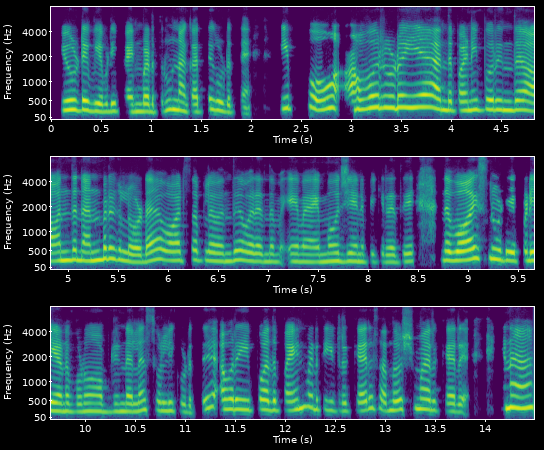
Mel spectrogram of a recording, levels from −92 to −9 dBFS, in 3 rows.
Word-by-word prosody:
YouTube 250 -2 +4
எப்படி 205 +1 -1
பயன்படுத்தணும்னு 205 +5 0
நான் 215 -4 -3
கத்து 200 +7 -5
குடுத்தேன். 195 -4 -5 0.4
இப்போ 295 +3 -4 0.4
அவருடைய 315 +3 +4 0.2
அந்த 245 -2 +1
பணிபுரிந்த 250 0 +1 0.2
அந்த 240 +2 +2
நண்பர்களோட 230 -5 +1 0.2
WhatsAppல 235 -1 -2
வந்து 215 +4 -2
அவர் 220 -2 0
அந்த 205 0 -5 0.2
எம் 200 -1 -3
எமோஜி 210 +1 -2
அனுப்பிக்கிறது 200 -1 -6 0.3
"இந்த 240 -1 +2
வாய்ஸ் 270 +4 +4
நோட் 255 -3 +1
எப்படி 230 +1 +1
அனுப்பணும்?" 215 0 -3
அப்படினல்லாம் 210 +5 -3
சொல்லி 225 0 -3
குடுத்து, 200 +7 -7 0.2
அவர் 265 0 +1
இப்போ 255 +2 -4
அத 245 -1 -2
பயன்படுத்திட்ருக்காரு. 240 -4 -2
சந்தோஷமா 260 +4 -1
இருக்காரு. 210 -4 -3 0.4
ஏன்னா, 310 +1 +6
235 Hz, 140 wpm, -19 LUFS, 210-260 Hz, 0.4 s, ஏன்னா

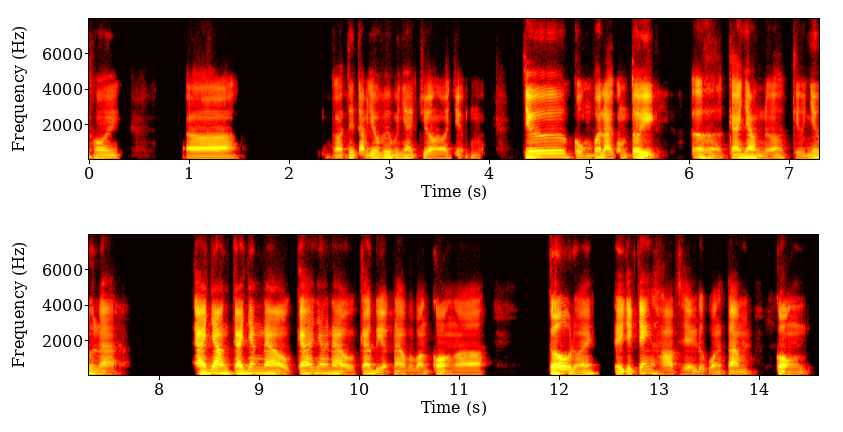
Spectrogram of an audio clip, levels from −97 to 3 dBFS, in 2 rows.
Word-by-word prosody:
thôi, 135 -3 -5 0.6
ờ, 115 0 +1 1.0
tùy 125 +3 -4
tâm 125 - 0
giáo 135 +1 -1
viên 150 +1 0
với 135 - -6
nhà 145 -1 -3
trường, 125 -5 -5
ơ, 105 +1 -4
chứ - - -8
ừm, - - -17 0.4
chứ 175 +2 +4
cũng 115 -1 -6
với 160 - 0
lại 100 - +1
cũng 110 +2 -9
tùy, 140 -8 +5 0.3
ờ, 135 -7 -2
cá 135 - +2
nhân 145 -2 +2
nữa, 130 +4 -7
kiểu 110 - -10
như 150 +4 -3
là, 135 -3 -5 0.6
cá 150 - +7
nhân 160 -1 +5
cá 155 - +8
nhân 165 +2 0
nào 155 -2 +2
cá 155 +1 +3
nhân 165 -1 -3
nào 140 -10 -1
cá 155 +10 +2
biệt 120 -8 -3
nào 120 -2 -3
mà 100 - -13
vẫn 125 - -6
còn, 110 - +1
ờ, 100 0 -4 0.6
cố 175 +4 +7
đổi - - -4
ấy, 150 - -2 0.2
thì 130 -1 +2
chắc 140 0 +1
chắn 170 +1 +3
họ 100 -11 -4
sẽ 105 -1 -5
được - - -9
quan 120 0 -7
tâm, 120 0 -1 0.3
còn 110 +1 +2
135 Hz, 215 wpm, -22 LUFS, 115-155 Hz, 1.0 s, cá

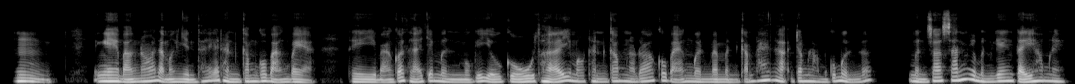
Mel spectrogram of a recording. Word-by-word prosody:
Ừm, 140 -8 +2 0.4
nghe 145 0 +5
bạn 120 0 +2
nói 155 +5 +2
là 170 - +2
bạn 120 +1 +1
nhìn 115 -2 +1
thấy 150 +7 -2
cái 185 - +2
thành 135 -10 0
công 140 +2 0
của 155 - +2
bạn 120 -4 0
bè, 115 -5 -1 0.3
thì 120 -3 0
bạn 105 +1 -2
có 155 +7 +1
thể 130 -6 -1
cho 155 +4 -2
mình 130 -8 0
một 110 0 -1
cái 150 +2 +1
dụ 120 -4 +1
cụ 130 +2 +1
thể 145 +5 +3
một 140 -4 -2
thành 135 -4 -4
công 150 +1 -2
nào 130 -4 -3
đó 150 +6 -1
của 175 -1 -2
bạn 125 +1 -3
mình 120 -2 -2
mà 115 - 0
mình 110 -1 -3
cảm 145 - -5
thấy 185 +5 +2
là 170 -8 0
trong 150 -1 0
lòng 125 -5 -3
của 150 - -3
mình 140 -9 0
á, 190 - -4 0.4
mình 130 -6 -1
so 165 +7 +1
sánh 185 +6 +2
với 225 - +2
mình 135 -6 0
ghen 160 +3 +1
tị 120 0 +3
không 160 +1 +2
nè? 140 -3 -1
140 Hz, 290 wpm, -19 LUFS, 120-155 Hz, 0.4 s, nghe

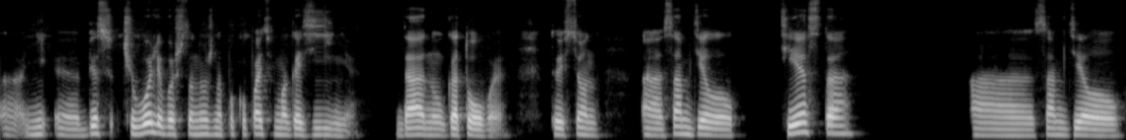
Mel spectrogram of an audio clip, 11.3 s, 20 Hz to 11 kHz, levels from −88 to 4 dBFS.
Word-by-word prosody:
э, 150 -3 -10
ни 170 +2 -5
э, 140 -2 -4
без 180 +6 -1
чего-либо, 185 -1 +4
что 170 +1 -4
нужно 165 -1 -2
покупать 170 0 -2
в 165 - -8
магазине, 150 -3 -3 0.4
да? 155 0 +5
Ну, 150 -1 -2
готовое. 140 -2 +3 0.4
То - - -1
есть 155 0 -2
он, 150 -3 -1 0.4
э, 145 -2 -1
сам 170 +3 -1
делал 145 -4 +1 0.4
тесто 195 -2 +2 1.2
э, 140 -2 -3
сам 155 +1 -4
делал 140 -3 +2
155 Hz, 125 wpm, -22 LUFS, 145-170 Hz, 1.2 s, да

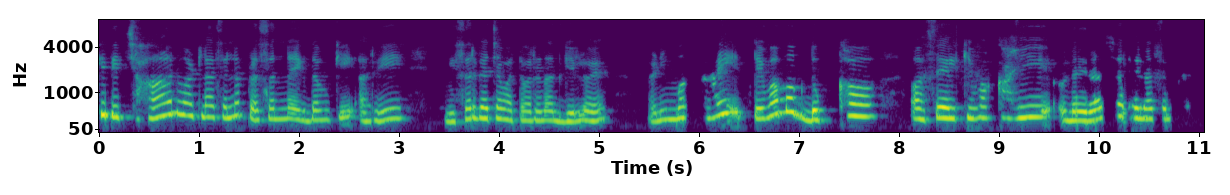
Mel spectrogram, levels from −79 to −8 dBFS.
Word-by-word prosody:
किती 330 -4 +4
छान 295 +8 +1
वाटलं 305 -3 0
असेल 270 -1 -1
ना 320 - -1
प्रसन्न 240 +1 -2
एकदम 225 -2 -2
की 140 +1 -2
अरे! 195 +2 -2 0.6
निसर्गाच्या 250 +7 +1
वातावरणात 210 -2 -2
गेलोय 200 +3 0 0.5
आणि 210 +4 -3
मग 235 +3 +1 0.2
काय 345 +10 +2 0.2
तेव्हा 260 +8 +4
मग 380 - +4
दुःख 220 +6 0 0.7
असेल 255 +2 +4
किंवा 265 0 0
काही 265 +3 +1 0.3
नैराश्य 210 +8 +3
झालं 255 -3 +1
असेल 240 0 -3
तर 275 +3 -29
245 Hz, 135 wpm, -20 LUFS, 220-275 Hz, 0.7 s, किती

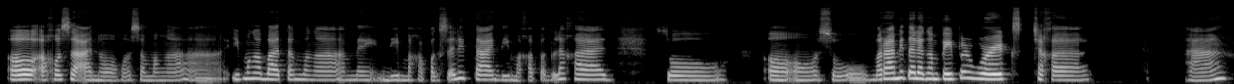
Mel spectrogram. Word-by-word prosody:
Oo 225 +1 +7
ako 220 0 -2
sa - - +1
ano 190 -2 -5
ko, 180 - -10
sa 200 0 -7
mga 190 0 -8 0.6
yung 240 +2 -1
mga 270 -1 +1
batang 230 -1 0
mga 205 -2 -4
may 205 0 -7
hindi 200 +1 -4
makapagsalita, 220 +4 -2
hindi 200 -1 -6
makapaglakad. 225 +3 -3 0.4
So 210 - -4 1.0
oo 200 -1 0 0.2
so 200 - -5
marami 260 +6 +6
talagang 265 -3 +5
paperworks 245 -2 +5
'tsaka 205 -3 -1 1.1
ha? 190 +7 -1
220 Hz, 115 wpm, -20 LUFS, 200-240 Hz, 1.1 s, Oo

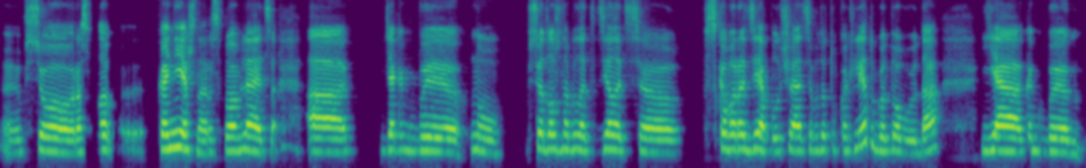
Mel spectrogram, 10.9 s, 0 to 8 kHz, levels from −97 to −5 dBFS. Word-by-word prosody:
э, 185 +1 -12
всё 200 -5 +3
расплав 195 +4 -1
э, - - -16
конечно, 230 -5 +4
расплавляется. 210 +5 +2 0.3
А, 195 -1 +3 0.3
я 225 +1 0
как 220 -2 -10
бы, 200 -3 0
ну, 190 -6 -7 0.2
всё 245 - -1
должна 230 -1 -2
была 225 -1 -1
это 210 - -11
сделать, 215 0 -2
э, 185 -2 +1 0.2
в - - -14
сковороде, 230 -1 +2
получается, 210 +2 -1
вот 215 - -11
эту 220 +1 -8
котлету 250 +10 -2
готовую, 205 -4 -4
да, 210 +7 0 0.4
я 205 -2 +5
как 210 0 -9
бы, 200 +1 -3
м, 190 +1 -1
210 Hz, 160 wpm, -23 LUFS, 195-225 Hz, 0.4 s, я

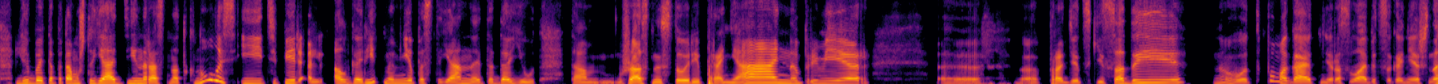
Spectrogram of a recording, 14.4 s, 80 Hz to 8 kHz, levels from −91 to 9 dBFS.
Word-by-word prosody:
Либо 235 +2 +1
это 225 -1 -2
потому, 210 -1 +3
что 220 +1 -6
я 205 -2 +6
1 200 +2 0
раз 175 -2 +3
наткнулась, 275 - 0
и 205 -2 -6
теперь 230 +7 -2
аль 175 0 -4
алгоритмы 190 - 0
мне 195 +5 -2
постоянно 180 0 -1
это 185 +2 -6
дают. 180 -5 -2 0.3
Там 150 0 -6
ужасные 165 +2 +4
истории 160 -1 +2
про - - 0
нянь, 255 - +5
например, 225 0 -2 0.7
э, - - -9 0.4
а, - - -9
про 160 - +1
детские 145 +2 -1
сады. 270 +6 +1 0.3
Ну 250 +5 -11
вот, - - -4 0.2
помогают 430 -2 +1
мне - - -8
расслабиться, - - -3
конечно. - - -3
210 Hz, 140 wpm, -19 LUFS, 175-235 Hz, 0.7 s, я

